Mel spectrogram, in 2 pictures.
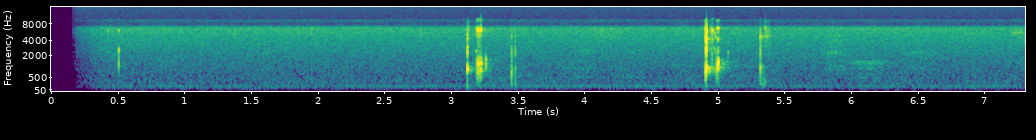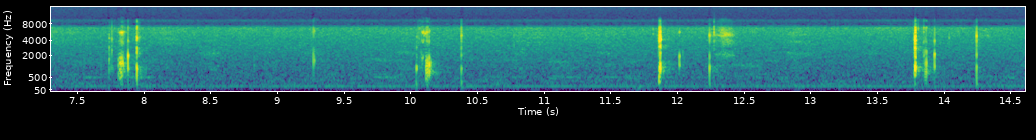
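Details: Brief, sharp hiccups from an infant girl about every two seconds in a quiet room; she often has hiccups and had them even before birth; infant hiccups.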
